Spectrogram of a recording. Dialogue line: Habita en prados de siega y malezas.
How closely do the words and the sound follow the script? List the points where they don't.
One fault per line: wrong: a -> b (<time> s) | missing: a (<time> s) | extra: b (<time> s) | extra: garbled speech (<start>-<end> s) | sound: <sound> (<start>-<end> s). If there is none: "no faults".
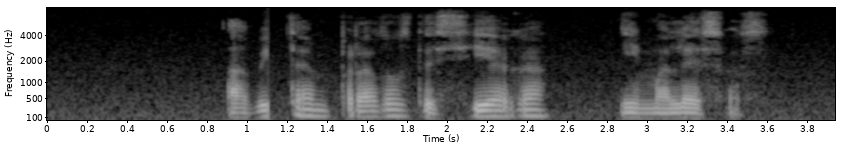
sound: dropout (1.1-1.2 s)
